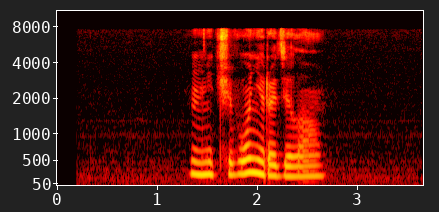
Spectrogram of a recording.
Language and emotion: Russian, sad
